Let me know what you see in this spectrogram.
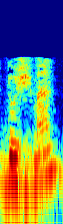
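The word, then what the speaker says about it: دشمن: که ظاهرت دژم و صفتهایی که منفیست با دژ، مثل دژمن، دژ باید با حرف پیش به اصطلاح حرکت پیش تلفظ کرد. دژمن، دژم، همیشه در تلفظ این واژه ها دژمن رو به یاد بیاریم، تلفظ این واژه رو. کلن واژه های به طور کلی صفات منفی با حرکت پیش تلفظ میشن.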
